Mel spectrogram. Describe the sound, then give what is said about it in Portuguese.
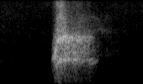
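A single sharp, loud dog bark heard during a phone call, lasting about half a second before silence returns. “Repete, por favor, esse cachorro tá terrível aqui.”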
